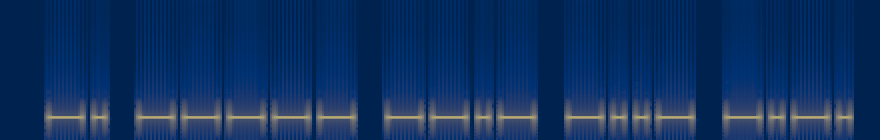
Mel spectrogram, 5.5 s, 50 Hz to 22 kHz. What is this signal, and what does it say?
Morse code, heard as a keyed tone, about 17 wpm, 700 Hz. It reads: N0QXC
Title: USA Call Signs - 6x Character Spacing - 17wpm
